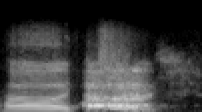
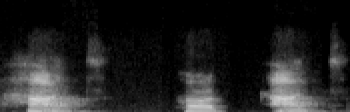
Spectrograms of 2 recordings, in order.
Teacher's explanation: Sometimes what happens when you say I have a pain in my heart, so it sounds, you are saying HURT, so Hurt. it is, again, it is heart, no r sound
